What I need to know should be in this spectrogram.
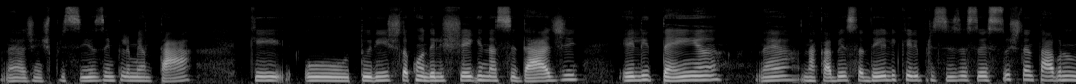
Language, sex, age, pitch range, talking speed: Portuguese, female, 20-39, 185-215 Hz, 135 wpm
